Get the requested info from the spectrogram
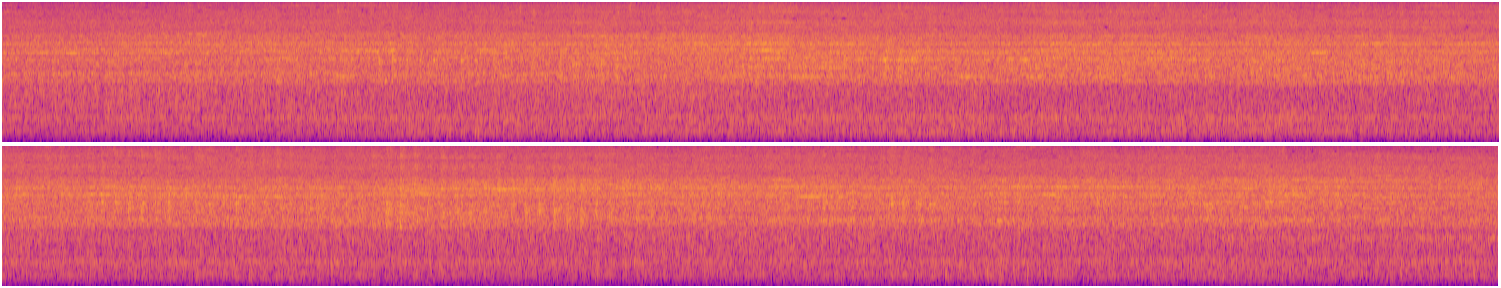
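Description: Union Pacific coal train's hopper cars rolling past, their steel wheels running steadily on the rails.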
